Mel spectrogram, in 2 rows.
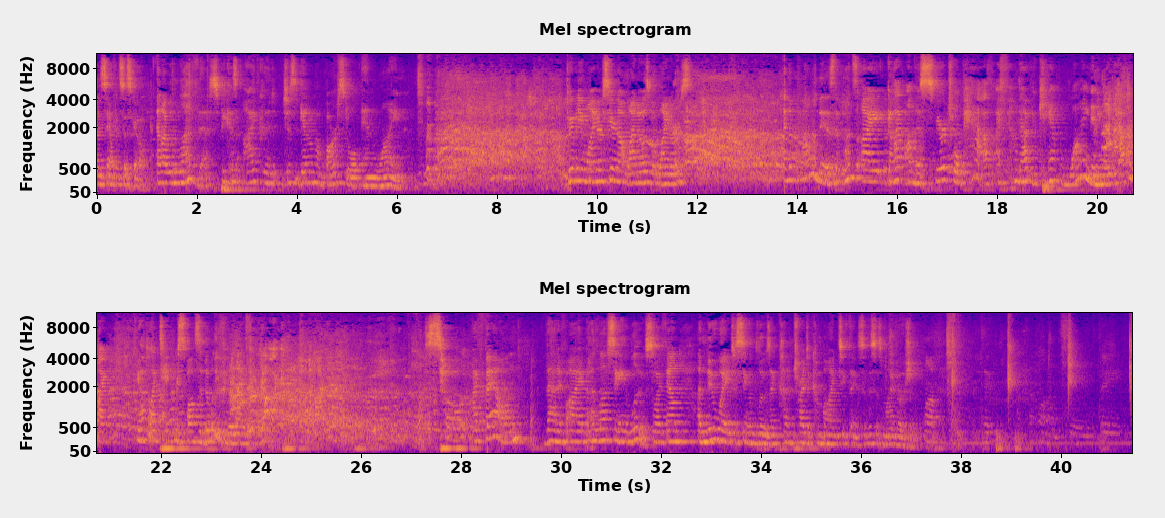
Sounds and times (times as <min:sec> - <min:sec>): Speech: 0:00.0 - 0:06.2, 0:09.4 - 0:11.8, 0:13.7 - 0:24.6, 0:27.3 - 0:38.8, 0:39.4 - 0:41.4.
